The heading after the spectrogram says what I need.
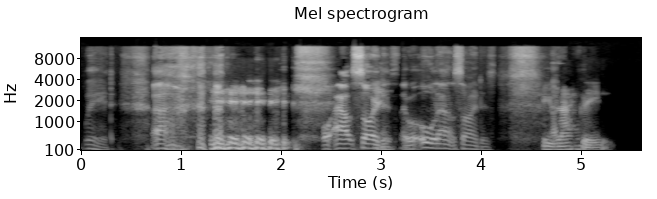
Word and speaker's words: OUTPSYDERS: Um, but it's called Outsiders, but it's spelt OUTPSYDERS. Just so in case anyone's looking for it, spelling it the other way.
